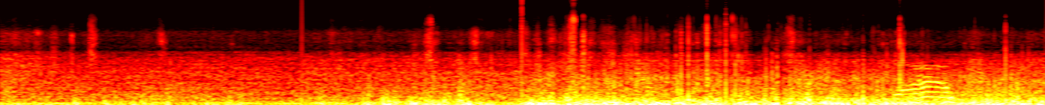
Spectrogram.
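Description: Heavy typhoon wind during a motorcycle ride on Halsema Highway buffets the microphone in a constant low roar that grows stronger midway, with a faint voice breaking through briefly.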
